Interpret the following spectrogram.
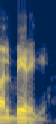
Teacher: Ya la U no se está pronunciando, la vocal débil o la vocal cerrada no se está pronunciando al momento de articular la palabra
